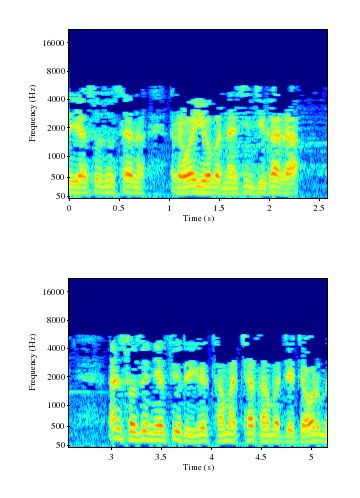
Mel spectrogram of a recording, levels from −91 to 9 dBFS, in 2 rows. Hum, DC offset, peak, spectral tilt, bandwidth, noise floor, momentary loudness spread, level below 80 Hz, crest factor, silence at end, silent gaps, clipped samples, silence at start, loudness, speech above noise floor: none; under 0.1%; -2 dBFS; -9.5 dB/octave; 5.8 kHz; -42 dBFS; 6 LU; -56 dBFS; 18 dB; 0 s; none; under 0.1%; 0 s; -19 LUFS; 23 dB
